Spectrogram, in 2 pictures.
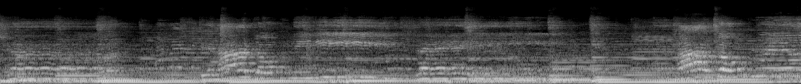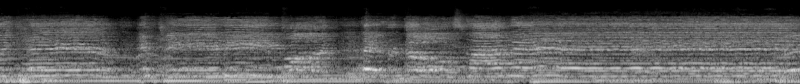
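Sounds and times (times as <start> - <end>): instrumental accompaniment: 0.0 - 16.0
women singing gospel in harmony: 6.8 - 16.0.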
